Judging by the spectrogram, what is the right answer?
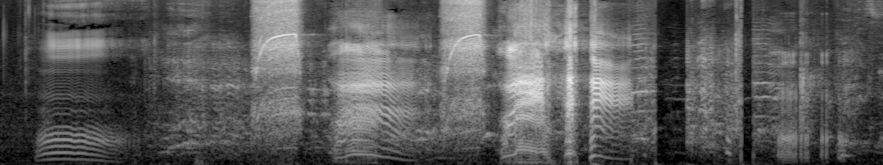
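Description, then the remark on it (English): A power drill whirs in several revving bursts, its pitch climbing and dropping as the trigger is squeezed and released, with some chuckling voices mixed in. “This is the power drill.”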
